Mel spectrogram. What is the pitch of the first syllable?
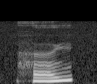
rising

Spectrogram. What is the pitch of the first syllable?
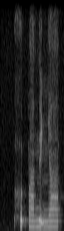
high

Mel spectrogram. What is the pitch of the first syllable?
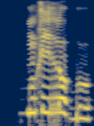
high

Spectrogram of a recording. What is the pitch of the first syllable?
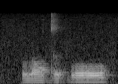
low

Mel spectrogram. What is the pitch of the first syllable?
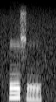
high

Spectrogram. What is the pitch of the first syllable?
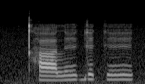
low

